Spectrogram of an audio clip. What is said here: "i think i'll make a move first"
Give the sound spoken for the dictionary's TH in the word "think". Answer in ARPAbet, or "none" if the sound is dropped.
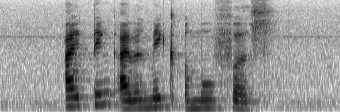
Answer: T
